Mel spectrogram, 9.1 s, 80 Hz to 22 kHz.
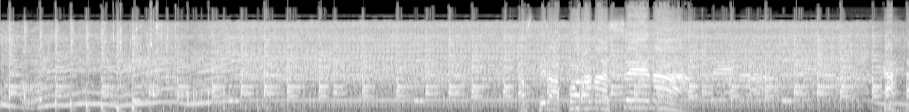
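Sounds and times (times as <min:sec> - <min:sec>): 
loud engine roaring and revving: 0:00.0 - 0:09.0
speech: 0:05.5 - 0:07.0, 0:08.8 - 0:09.0
laughter: 0:08.7 - 0:09.0.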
